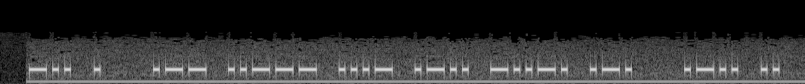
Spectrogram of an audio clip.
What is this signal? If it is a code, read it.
Morse code, heard as a keyed tone, about 20 wpm, 700 Hz, with radio noise. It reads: DE W2VL/R LI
